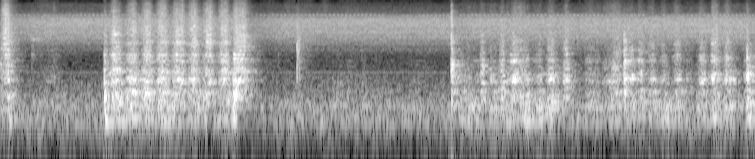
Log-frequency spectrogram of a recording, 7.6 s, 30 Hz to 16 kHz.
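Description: A hand file rasps across a steel glovebox door on a 1966 Ford F100: a fast run of close, scratchy strokes, a pause, then a single stroke and a steady series of lighter strokes. No one speaks.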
